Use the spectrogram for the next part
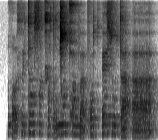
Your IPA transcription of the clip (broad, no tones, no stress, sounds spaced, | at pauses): ðˤ a̰ x ɘ t ɘ sˤ ɛ kʼ ɐ dˤ ṵ ŋ͡ǀ õ qʼ o v a̰ pʼ ɔ t͡sʼ ɛ s o t a̰ ʔ a̰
